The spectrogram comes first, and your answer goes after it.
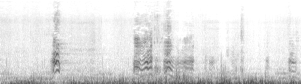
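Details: Terrier wrestling in play: one sharp bark near the first second, then a run of rough, growly play vocalizations, over steady low rumbling noise throughout.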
